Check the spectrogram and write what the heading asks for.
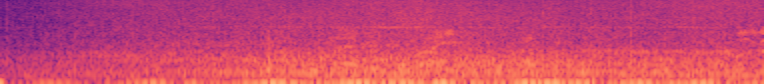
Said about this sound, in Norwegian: Nå er vi eh, på Høgskolen på Vestlandet. Type kvarter unna sentrum. Vi går mellom høye bygninger og tett trafikk.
